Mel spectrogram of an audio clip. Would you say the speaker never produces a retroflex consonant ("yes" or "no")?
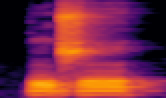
yes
